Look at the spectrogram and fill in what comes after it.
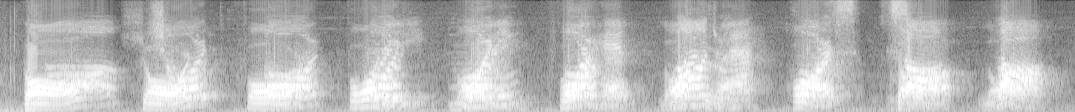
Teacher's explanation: The midway lip opening produces the vowel sound aw as in ball.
